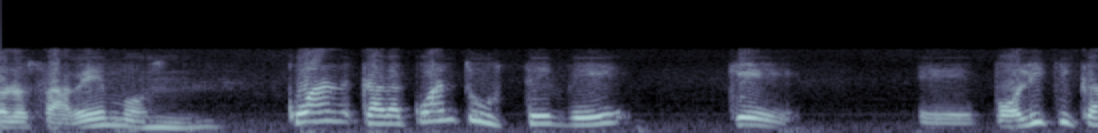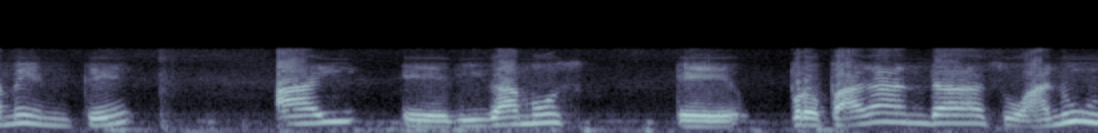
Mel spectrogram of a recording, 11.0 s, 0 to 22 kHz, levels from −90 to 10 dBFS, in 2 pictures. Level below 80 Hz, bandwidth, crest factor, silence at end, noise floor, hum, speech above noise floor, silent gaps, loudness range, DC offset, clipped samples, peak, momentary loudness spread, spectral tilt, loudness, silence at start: -46 dBFS; 6 kHz; 14 dB; 0 s; -57 dBFS; none; 37 dB; none; 4 LU; under 0.1%; under 0.1%; -8 dBFS; 11 LU; -4 dB/octave; -22 LUFS; 0 s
